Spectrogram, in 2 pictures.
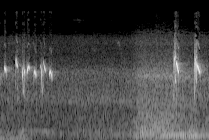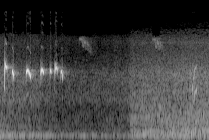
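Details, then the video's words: Blue-winged leafbird lure song used to draw wild birds into replying: a fast run of bright, chirpy whistled notes, then a pause with low background rumble and a few more separate notes near the end. "Suara pikat burung cucak wilis gacor atau rengganis di jamin ampuh langsung nyaut"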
